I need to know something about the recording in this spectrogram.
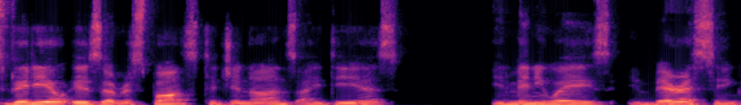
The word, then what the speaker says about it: Jinan: His name is pronounced Jinan.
